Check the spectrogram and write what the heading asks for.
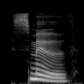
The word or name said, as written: smooth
